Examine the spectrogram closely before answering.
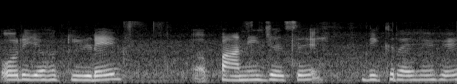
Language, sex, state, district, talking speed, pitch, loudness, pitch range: Hindi, female, Uttar Pradesh, Lalitpur, 105 wpm, 215 Hz, -17 LUFS, 205-215 Hz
